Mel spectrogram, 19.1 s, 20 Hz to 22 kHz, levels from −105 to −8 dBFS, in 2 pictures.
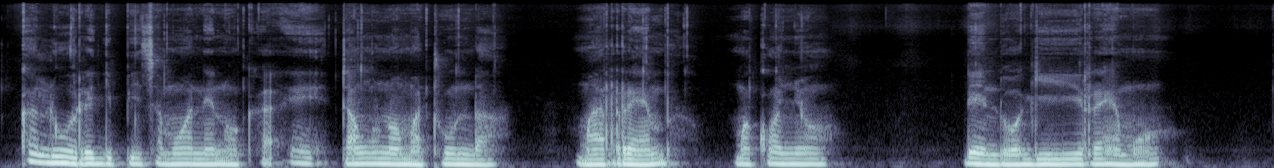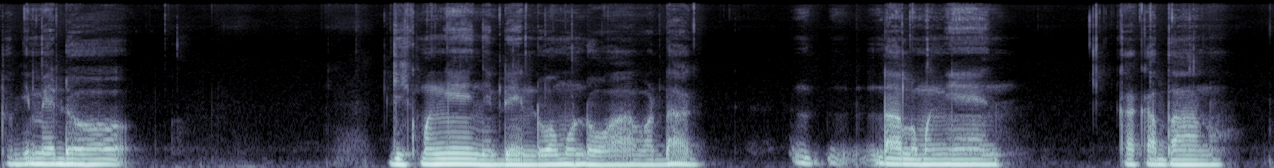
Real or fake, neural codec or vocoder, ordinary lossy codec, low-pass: fake; vocoder, 48 kHz, 128 mel bands, Vocos; none; 19.8 kHz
